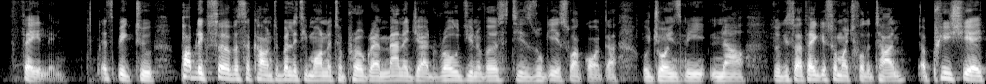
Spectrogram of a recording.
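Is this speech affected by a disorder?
No.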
